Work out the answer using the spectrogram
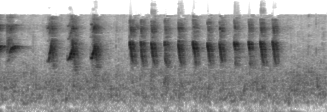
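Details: White-rumped shama singing 'gericik air' style for songbird training: three spaced, clear upslurred notes, then a steady run of about twelve quick repeated chirps.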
